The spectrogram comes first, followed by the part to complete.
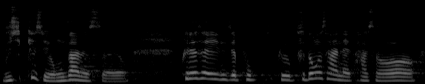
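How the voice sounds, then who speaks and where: Lively middle-aged woman pastor. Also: medium pitch, moderate pace. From Jeolla, South Korea. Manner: animated storyteller, laughing now and then. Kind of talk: personal testimony in a sermon. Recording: reverberant church hall.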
